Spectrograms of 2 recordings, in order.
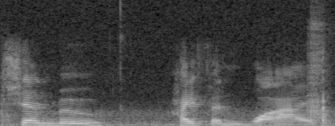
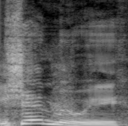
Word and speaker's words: Shenmue: I was pronouncing it Shenmue-Y, and I realized it didn't sound like I thought that it says... I thought that it was pronounced Shenmue. Shenmue!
